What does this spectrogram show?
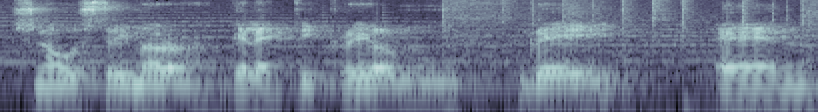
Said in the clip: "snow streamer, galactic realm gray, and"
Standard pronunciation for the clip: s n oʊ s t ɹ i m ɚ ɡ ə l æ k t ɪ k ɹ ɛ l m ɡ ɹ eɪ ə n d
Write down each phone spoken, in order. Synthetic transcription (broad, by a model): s n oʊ s t ɹ i m ɚ ɡ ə l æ k t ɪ k ɹ ɛ l m ɡ ɹ eɪ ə n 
